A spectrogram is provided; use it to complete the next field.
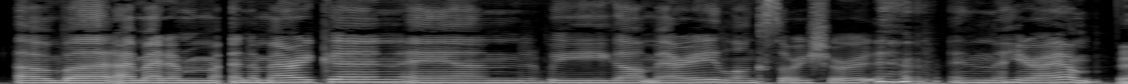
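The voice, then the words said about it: Portuguese-accented English. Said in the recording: “Is that a Blaine accent that ... has? ... No, so I'm actually from Portugal.”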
